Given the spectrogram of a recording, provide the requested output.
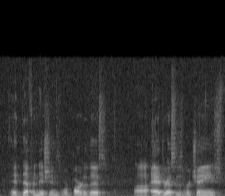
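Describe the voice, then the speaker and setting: Noticeable background noise is present. A man speaks at a moderate pace. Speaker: school district administrator presenting policy. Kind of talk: board meeting report. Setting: school board meeting. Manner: quiet.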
